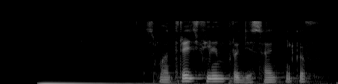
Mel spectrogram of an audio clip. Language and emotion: Russian, neutral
